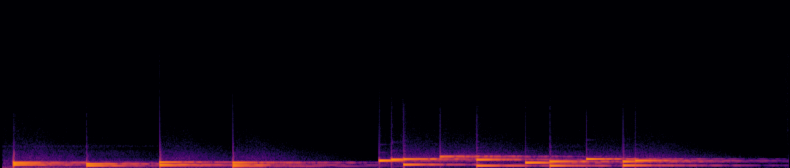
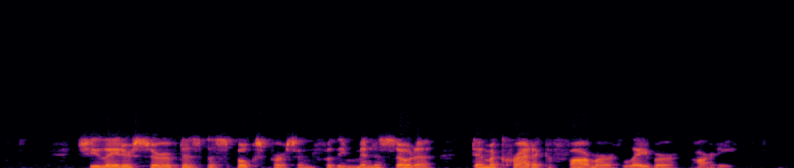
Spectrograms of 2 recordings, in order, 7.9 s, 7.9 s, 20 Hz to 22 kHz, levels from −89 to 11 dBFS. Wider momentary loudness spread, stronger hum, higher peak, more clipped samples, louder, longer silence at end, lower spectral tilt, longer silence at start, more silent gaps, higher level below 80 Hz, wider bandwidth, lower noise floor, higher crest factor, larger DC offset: first, 16 LU vs 11 LU; neither; about the same, -4 dBFS vs -6 dBFS; neither; about the same, -23 LUFS vs -25 LUFS; second, 0.5 s vs 0.65 s; about the same, -8 dB/octave vs -9 dB/octave; second, 0.15 s vs 0.8 s; neither; second, -66 dBFS vs -48 dBFS; second, 3.4 kHz vs 4.4 kHz; second, -55 dBFS vs -75 dBFS; about the same, 20 dB vs 22 dB; neither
